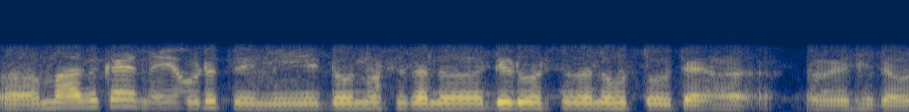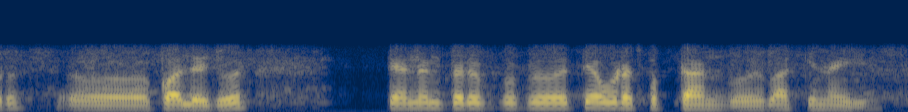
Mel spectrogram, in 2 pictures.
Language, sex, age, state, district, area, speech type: Marathi, male, 18-30, Maharashtra, Satara, urban, conversation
